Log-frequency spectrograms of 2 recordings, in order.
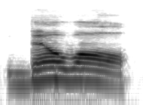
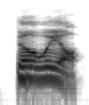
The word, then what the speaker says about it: Wheel: JB Rants, Dan the Waterman, Bill Wool. Oh wait. Bill Wheel. Ha! I remembered.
